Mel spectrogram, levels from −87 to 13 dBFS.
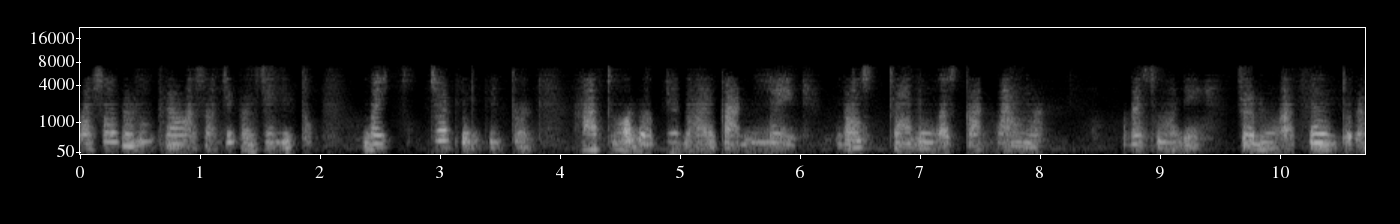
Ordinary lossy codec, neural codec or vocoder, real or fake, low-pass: none; codec, 44.1 kHz, 0.9 kbps, DAC; fake; 7.2 kHz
